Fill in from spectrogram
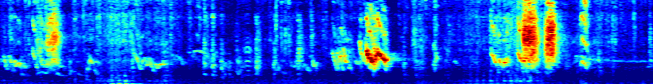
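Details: A breeding pair of budgerigars with intermittent high, scratchy chirps in short clusters, plus a brief low thump near the first second.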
